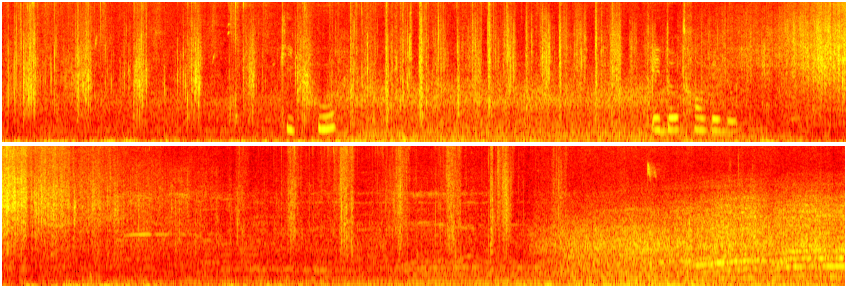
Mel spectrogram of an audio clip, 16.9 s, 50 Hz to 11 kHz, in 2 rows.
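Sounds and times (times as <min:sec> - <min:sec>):
scattered crackles: 0:00.0 - 0:14.2
faint footsteps: 0:00.0 - 0:14.6
distant road traffic across a river: 0:00.0 - 0:16.8
speech: 0:02.8 - 0:04.0, 0:06.5 - 0:07.6.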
